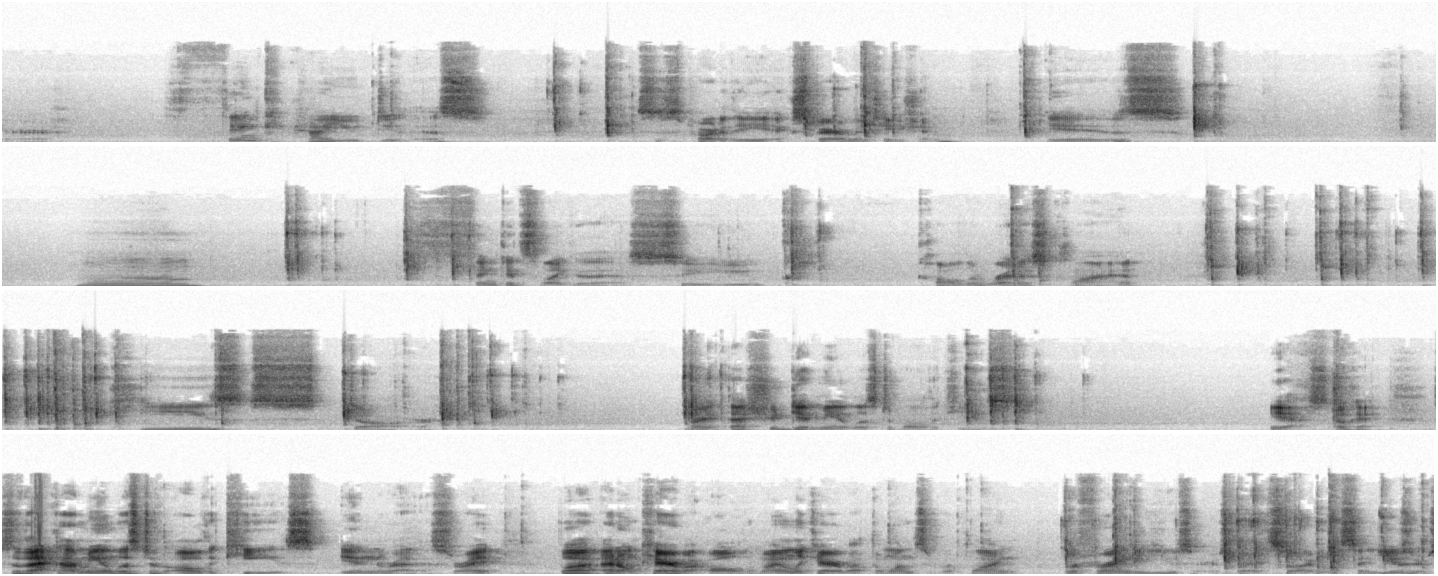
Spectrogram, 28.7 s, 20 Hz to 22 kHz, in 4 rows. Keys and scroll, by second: 2.8 o, 3.0 Return, 4.0 a, 4.3 Return, 6.2 @, 7.5-11.1 typing, 12.2 space, 13.3-19.9 typing, 26.8-28.6 typing.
